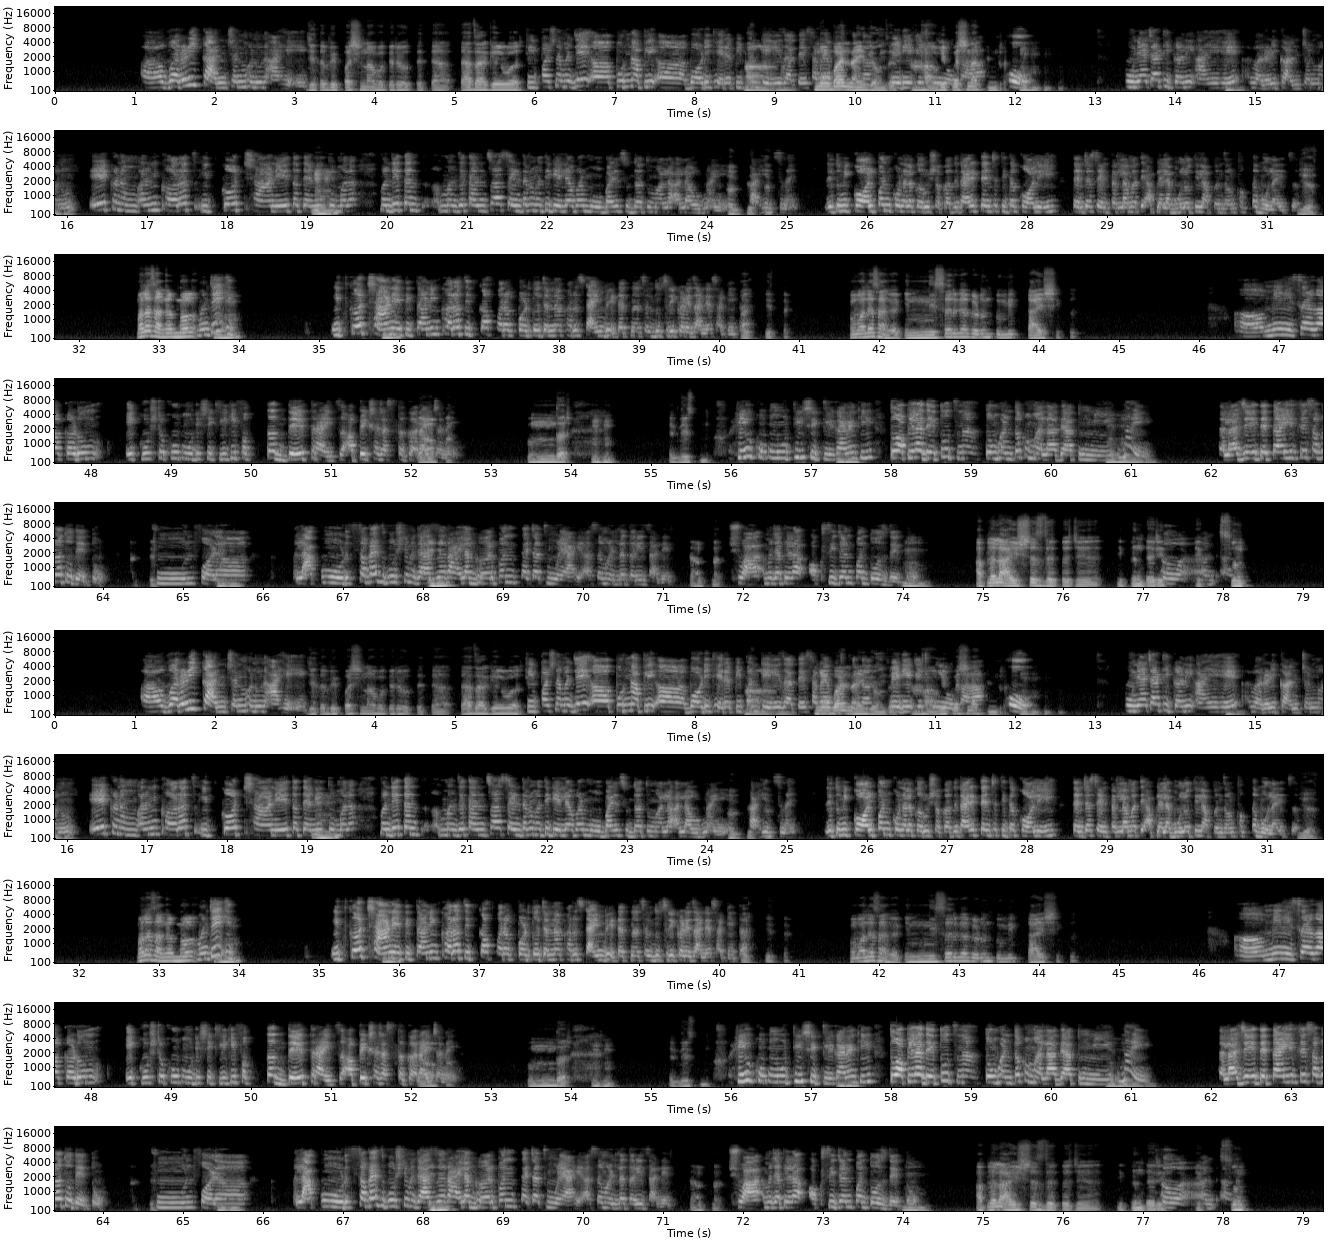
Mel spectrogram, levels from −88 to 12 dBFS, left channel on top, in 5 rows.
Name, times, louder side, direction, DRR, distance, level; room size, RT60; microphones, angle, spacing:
voice 1, 1.1-3.1 5.9-11.6 11.9-12.2 13.4-19.6 19.9-25.1 25.5-31.2 33.5-33.9 35.1-40.4 46.4-48.1 48.4-52.6 55.8-61.2 62.1-64.0 64.7-65.8 66.4-71.1 71.8-74.2 77.2-78.2, right 2 dB, 65° right, 0.8 m, -25 dB
voice 2, 3.2-4.4 4.7-5.8 8.6-9.2 9.5-12.3 14.6-14.9 15.8-16.0 19.1-19.4 24.2-24.8 31.4-31.6 32.7-34.0 35.8-36.0 40.3-40.7 41.6-44.2 52.1-52.5 53.5-54.0 54.2-54.5 55.2-55.7 57.3-57.6 60.7-61.3 64.6-64.7 65.4-65.7 68.0-68.3 71.3-71.7 74.0-74.3 74.9-77.3 78.0-78.2, left 3 dB, 50° left, 0.6 m, -26 dB
2.4 x 2.0 x 3.0 m
head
